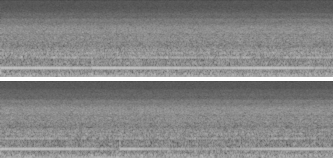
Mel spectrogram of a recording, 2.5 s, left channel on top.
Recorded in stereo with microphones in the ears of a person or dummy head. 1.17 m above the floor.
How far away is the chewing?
I don't hear chewing.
